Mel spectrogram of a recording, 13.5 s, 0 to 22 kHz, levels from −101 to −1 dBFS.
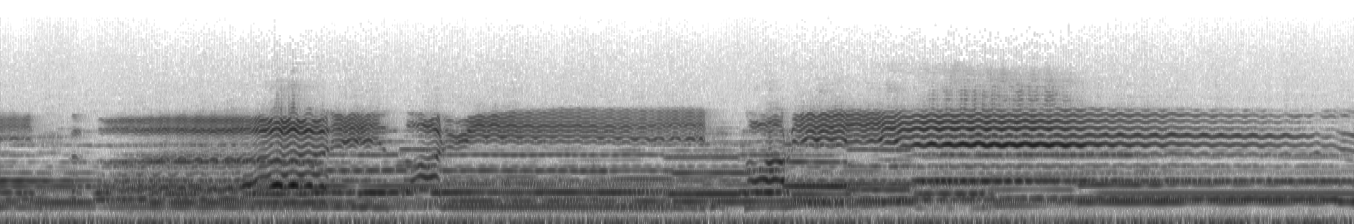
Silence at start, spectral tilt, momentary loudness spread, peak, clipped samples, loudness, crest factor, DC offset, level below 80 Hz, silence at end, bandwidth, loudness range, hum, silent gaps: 0 s; -5 dB/octave; 12 LU; -4 dBFS; under 0.1%; -19 LUFS; 16 dB; under 0.1%; -44 dBFS; 0 s; 8 kHz; 7 LU; none; none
